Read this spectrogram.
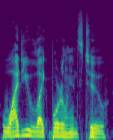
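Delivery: ordinary delivery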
